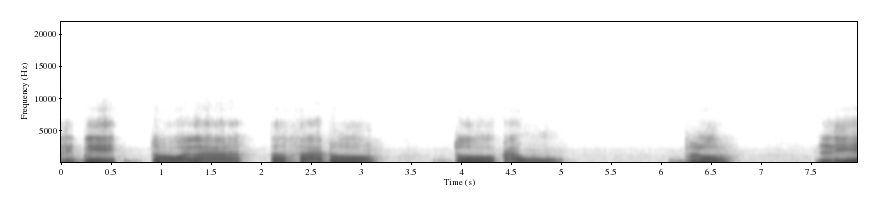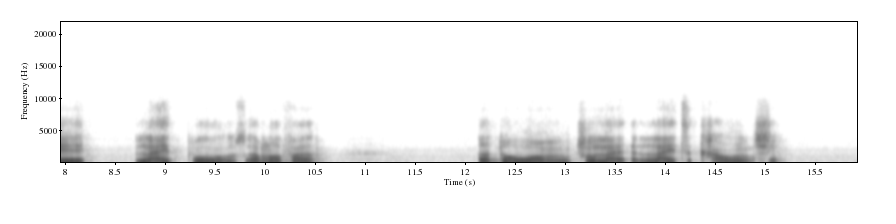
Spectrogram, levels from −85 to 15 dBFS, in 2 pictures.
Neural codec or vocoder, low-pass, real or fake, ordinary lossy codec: autoencoder, 48 kHz, 32 numbers a frame, DAC-VAE, trained on Japanese speech; 9.9 kHz; fake; Opus, 16 kbps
